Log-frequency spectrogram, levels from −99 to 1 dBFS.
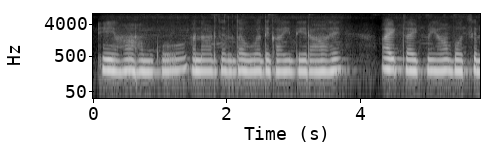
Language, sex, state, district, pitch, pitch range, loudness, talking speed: Hindi, female, Bihar, Darbhanga, 195 Hz, 190-200 Hz, -28 LUFS, 165 wpm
